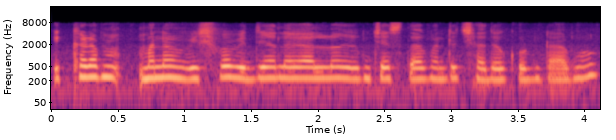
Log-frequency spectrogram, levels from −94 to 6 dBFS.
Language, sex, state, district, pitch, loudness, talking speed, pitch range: Telugu, female, Andhra Pradesh, Guntur, 235 Hz, -15 LUFS, 85 wpm, 225-240 Hz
